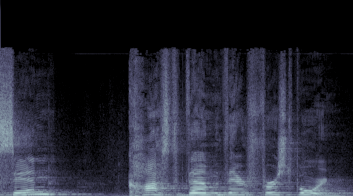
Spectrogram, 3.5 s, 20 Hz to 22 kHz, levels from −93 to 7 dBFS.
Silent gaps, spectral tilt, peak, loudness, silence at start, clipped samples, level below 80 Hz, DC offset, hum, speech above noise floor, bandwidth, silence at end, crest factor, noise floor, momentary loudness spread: none; -3.5 dB/octave; -8 dBFS; -24 LUFS; 0 s; under 0.1%; -48 dBFS; under 0.1%; none; 24 dB; 17 kHz; 0 s; 18 dB; -49 dBFS; 9 LU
